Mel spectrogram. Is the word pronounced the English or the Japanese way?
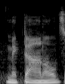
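English. It is said with a plain English pronunciation.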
